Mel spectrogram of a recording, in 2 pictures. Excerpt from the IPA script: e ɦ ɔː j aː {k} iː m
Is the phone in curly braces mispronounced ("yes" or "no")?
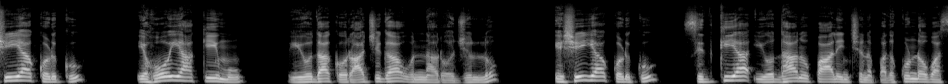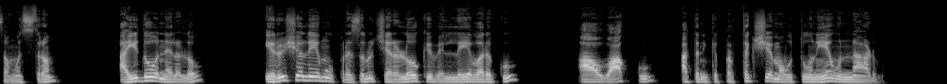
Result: no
